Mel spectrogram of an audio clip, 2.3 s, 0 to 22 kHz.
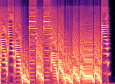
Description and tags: Some selfmade synth acid loops from the AN1-X Synthesizer of Yamaha. I used FM synthese for the creation of the loops.
an1-x, acid, yamaha, synthesizer, sequence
